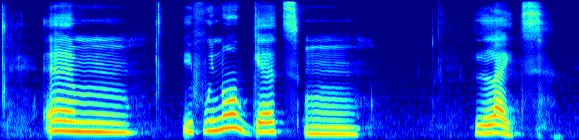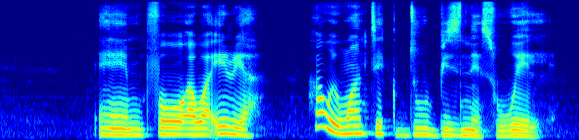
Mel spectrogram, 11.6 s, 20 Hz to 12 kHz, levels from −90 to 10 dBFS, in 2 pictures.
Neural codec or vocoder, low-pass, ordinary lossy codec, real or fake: codec, 24 kHz, 3.1 kbps, DualCodec; none; none; fake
